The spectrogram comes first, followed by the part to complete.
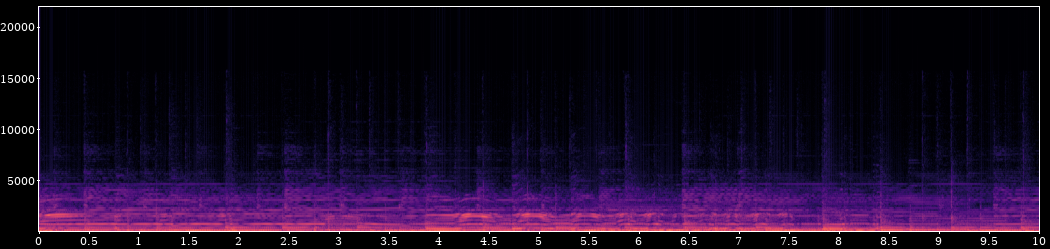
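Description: Rudra veena playing a Dhrupad composition in Raag Durga with pakhawaj accompaniment: plucked notes with long pitch glides, and from about the middle a run of quick back-and-forth bends that speed up, over the pakhawaj's drum strokes.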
